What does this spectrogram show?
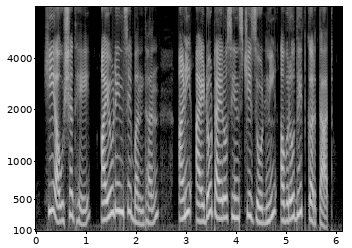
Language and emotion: Marathi, neutral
